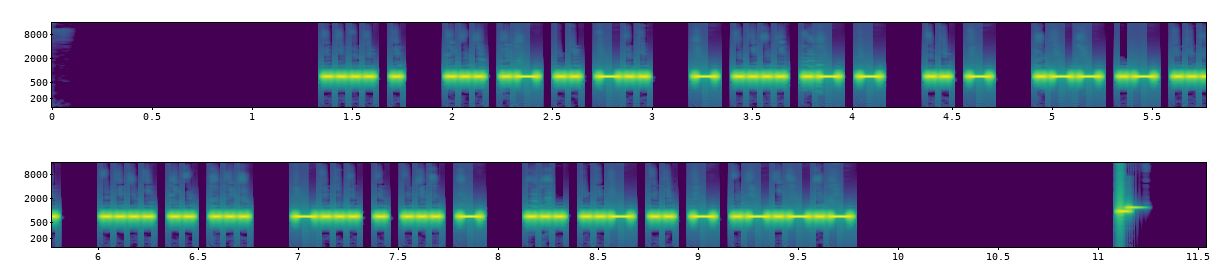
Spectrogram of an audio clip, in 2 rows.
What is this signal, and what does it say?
Morse code, heard as a keyed tone, about 36 wpm, 700 Hz. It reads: HE SAID THAT IT WAS HIS BEST SUIT.
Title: Sentences from Top 1600 Words 35wpm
